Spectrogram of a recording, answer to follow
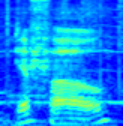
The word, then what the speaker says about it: Dafoe: slinger's greatest foe awesome how foe might rhyme with defoe as in willem dafoe whatever so let's come on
